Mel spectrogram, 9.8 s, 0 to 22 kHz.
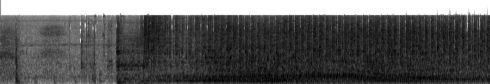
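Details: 1996 Chevy 2500 Silverado V8 cranks, starts and idles roughly with a bad, steady deep rod knock about four times a second; it runs very badly and needs an engine.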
